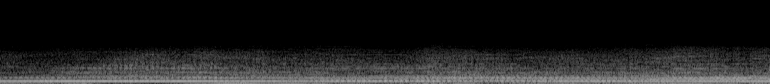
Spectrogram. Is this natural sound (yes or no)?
no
